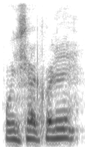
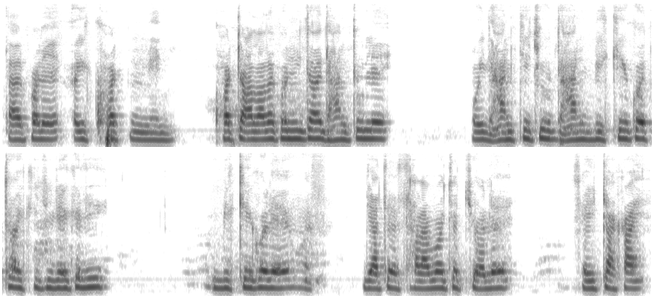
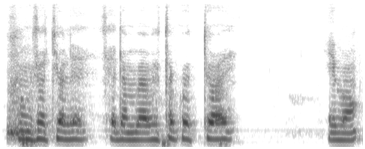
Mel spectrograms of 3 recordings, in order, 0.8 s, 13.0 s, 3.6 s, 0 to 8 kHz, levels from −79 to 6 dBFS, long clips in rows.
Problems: constant background noise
